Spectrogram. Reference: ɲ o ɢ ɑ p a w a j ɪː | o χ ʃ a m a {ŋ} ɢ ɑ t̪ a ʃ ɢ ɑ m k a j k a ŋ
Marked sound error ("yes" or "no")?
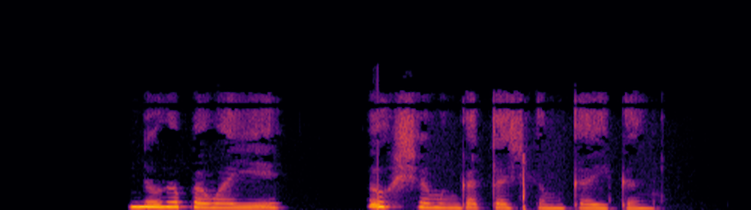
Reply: no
